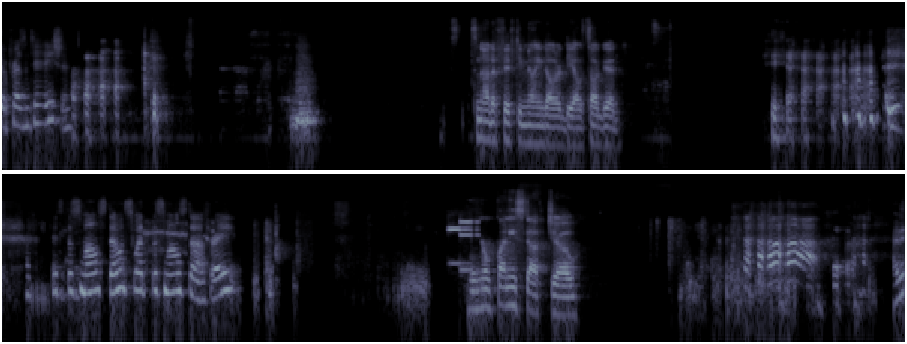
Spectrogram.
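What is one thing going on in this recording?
Women laugh over an online call.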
